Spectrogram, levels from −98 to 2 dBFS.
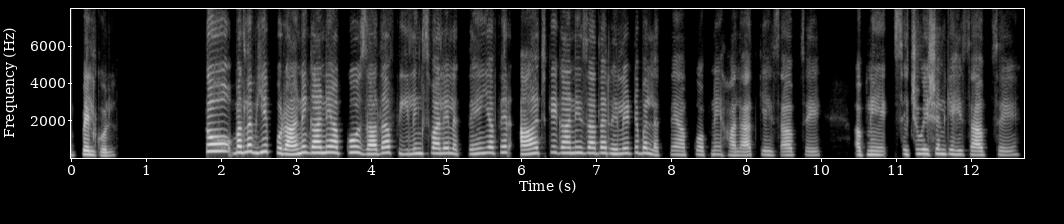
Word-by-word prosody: बिल्कुल। 175 -6 +1 1.2
तो 385 +1 +6
मतलब 320 +1 +5
ये 345 +3 +2
पुराने 250 +1 +6
गाने 300 +1 +5
आपको 310 +1 +2
ज़्यादा 240 +3 +3
फ़ीलिंग्स 260 -2 -5
वाले 275 0 +2
लगते 240 -2 -7
हैं? 260 - -3
या 295 - +1
फिर 315 +2 -5
आज 265 +5 +4
के 320 +1 -6
गाने 290 +1 0
ज़्यादा 285 0 0
रिलेटेबल 270 +3 -3
लगते 195 -1 -9
हैं 205 - -5
आपको 195 +2 -8
अपने 205 +1 -9
हालात 180 0 -4
के 200 - -11
हिसाब 185 -1 -6
से? 185 0 -13 0.5
अपने 200 -1 -4
सिचुएशन 235 +2 -4
के 230 0 -6
हिसाब 200 -2 -2 0.2
से? 190 -1 -13
245 Hz, 150 wpm, -22 LUFS, 200-290 Hz, 1.2 s, तो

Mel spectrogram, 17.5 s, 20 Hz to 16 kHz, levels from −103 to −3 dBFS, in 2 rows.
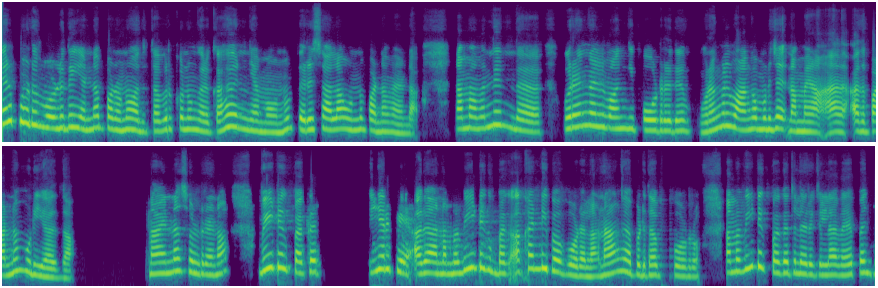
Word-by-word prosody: ஏற்படும் 410 -6 +3
பொழுது 295 +2 +2
என்ன 270 +3 0
பண்ணணும், 265 -1 +2
அத 215 -3 -4
தவிர்க்கணுங்கறதுக்காக 260 0 -1 0.2
நம்ம 215 -2 -2
ஒண்ணும் 260 +8 -3
பெருசாலா 260 +1 +2
ஒண்ணும் 260 0 -3
பண்ண 220 -2 -1
வேண்டாம். 185 - -5 0.4
நம்ம 285 +1 +1
வந்து 340 +5 0
இந்த 265 -4 -2 0.5
உரங்கள் 335 +2 +2
வாங்கி 280 0 0
போட்றது, 240 -1 +1 0.2
உரங்கள் 310 +9 +1
வாங்க 255 +2 +1
முடிஞ்சா 270 +1 +2
நம்ம 225 -1 0 0.2
அ - - +3 0.2
அத 220 - -2
பண்ண 235 +5 0
முடியாது 205 -9 0
தான். 160 - -6 0.8
நான் 260 +1 +3
என்ன 310 +3 +1
சொல்றேன்னா, 255 -1 0 0.4
வீட்டுக்குப் 385 -4 +3
பக்கத் 290 +2 0 0.5
இயற்கை. 355 -6 +3
அதான், 270 -1 +3
நம்ம 260 +1 +1
வீட்டுக்குப் 375 -7 +1
பக்க 265 +2 0
அ - - -12
கண்டிப்பா 365 -4 +3
போடலாம். 205 -1 0
நாங்க 280 +5 +1
அப்டி 235 -2 -3
தான் 230 0 -4
போட்றோம். 200 -1 -5 0.2
நம்ம 305 +2 +1
வீட்டுக்குப் 405 -7 +1
பக்கத்துல 275 -1 +1
இருக்குல்ல. 235 0 -1
வேப்பஞ்ச 255 +2 -1
270 Hz, 170 wpm, -23 LUFS, 235-300 Hz, 0.8 s, ஏற்படும்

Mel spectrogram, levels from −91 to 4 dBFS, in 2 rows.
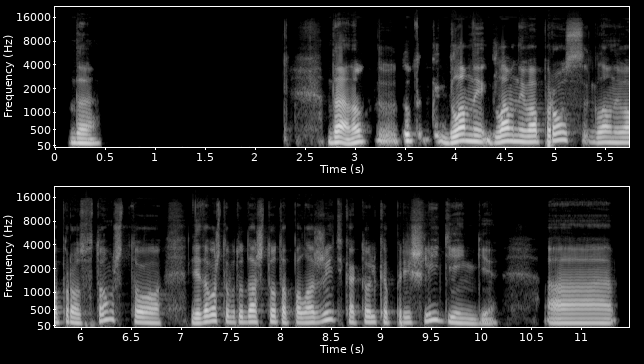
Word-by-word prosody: Да. 125 -3 +1 2.3
Да, 150 0 +6
но 155 +5 +4
но 185 -2 -6
тут 185 0 +1 0.2
главный 170 +3 +5
главный 170 +3 +4
вопрос 170 +6 +2
главный 145 -1 0
вопрос 145 -3 -1
в - - -19
том, 210 +5 -3
что 140 - -2 0.2
для 130 -1 0
того, 165 +5 +3
чтобы 165 -4 -5
туда 160 +1 +1
что-то 155 -1 -3
положить, 145 +10 -2
как 150 -2 -6
только 150 -1 -3
пришли 150 +8 -4
деньги, 135 - -5 0.5
а 130 0 -2
150 Hz, 125 wpm, -20 LUFS, 140-175 Hz, 2.3 s, Да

